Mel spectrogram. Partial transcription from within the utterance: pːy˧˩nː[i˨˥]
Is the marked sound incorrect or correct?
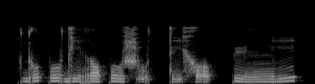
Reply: correct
